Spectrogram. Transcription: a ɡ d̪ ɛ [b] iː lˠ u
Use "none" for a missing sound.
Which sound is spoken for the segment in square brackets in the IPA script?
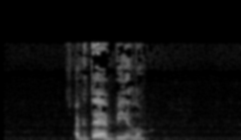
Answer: b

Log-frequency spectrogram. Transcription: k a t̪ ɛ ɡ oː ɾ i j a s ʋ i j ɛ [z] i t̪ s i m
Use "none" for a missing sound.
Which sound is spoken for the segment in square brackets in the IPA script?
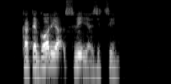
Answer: z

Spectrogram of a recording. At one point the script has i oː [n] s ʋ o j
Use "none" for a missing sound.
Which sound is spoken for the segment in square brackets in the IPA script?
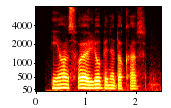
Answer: n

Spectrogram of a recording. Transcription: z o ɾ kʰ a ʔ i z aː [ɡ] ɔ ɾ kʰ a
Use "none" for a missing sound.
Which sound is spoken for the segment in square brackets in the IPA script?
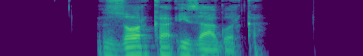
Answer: ɡ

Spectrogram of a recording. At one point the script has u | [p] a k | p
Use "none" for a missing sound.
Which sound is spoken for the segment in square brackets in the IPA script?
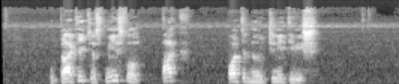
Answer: p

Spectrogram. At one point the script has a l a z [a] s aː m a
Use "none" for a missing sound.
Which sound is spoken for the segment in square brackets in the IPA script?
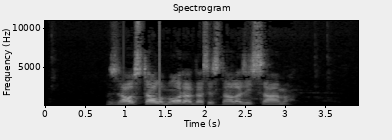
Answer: i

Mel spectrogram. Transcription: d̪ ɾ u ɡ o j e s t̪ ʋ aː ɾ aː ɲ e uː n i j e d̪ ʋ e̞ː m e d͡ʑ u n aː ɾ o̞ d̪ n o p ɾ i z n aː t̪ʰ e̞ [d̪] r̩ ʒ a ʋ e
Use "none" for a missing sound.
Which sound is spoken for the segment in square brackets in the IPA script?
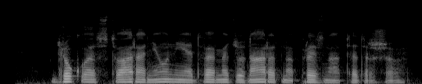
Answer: d̪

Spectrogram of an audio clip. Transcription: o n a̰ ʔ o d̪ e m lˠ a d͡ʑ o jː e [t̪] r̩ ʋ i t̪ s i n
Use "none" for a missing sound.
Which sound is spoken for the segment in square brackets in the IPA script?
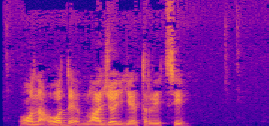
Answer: t̪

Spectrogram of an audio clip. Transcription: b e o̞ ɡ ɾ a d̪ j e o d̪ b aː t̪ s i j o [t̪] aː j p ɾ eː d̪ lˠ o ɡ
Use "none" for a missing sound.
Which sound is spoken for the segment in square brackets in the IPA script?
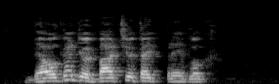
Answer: t̪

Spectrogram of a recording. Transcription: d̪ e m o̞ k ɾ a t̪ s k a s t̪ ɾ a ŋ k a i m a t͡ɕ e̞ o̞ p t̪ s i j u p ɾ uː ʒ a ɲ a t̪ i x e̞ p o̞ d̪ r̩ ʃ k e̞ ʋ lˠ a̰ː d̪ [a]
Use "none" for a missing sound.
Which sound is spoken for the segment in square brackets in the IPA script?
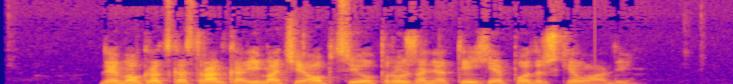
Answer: i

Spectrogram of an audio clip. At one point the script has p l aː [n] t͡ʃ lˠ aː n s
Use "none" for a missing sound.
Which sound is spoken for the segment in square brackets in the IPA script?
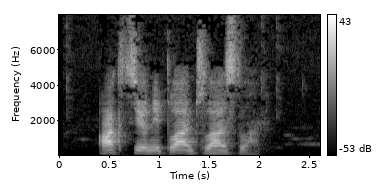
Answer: n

